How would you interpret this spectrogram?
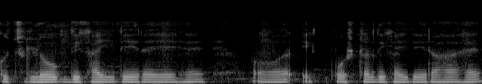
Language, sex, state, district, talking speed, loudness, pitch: Hindi, male, Uttar Pradesh, Budaun, 175 wpm, -32 LUFS, 115 Hz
